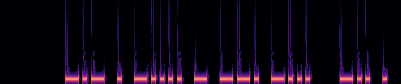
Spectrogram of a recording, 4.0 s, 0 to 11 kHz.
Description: Morse code, heard as a keyed tone, about 28 wpm, 700 Hz. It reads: KE6TGB DE
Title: USA Callsign DE Callsign 28wpm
